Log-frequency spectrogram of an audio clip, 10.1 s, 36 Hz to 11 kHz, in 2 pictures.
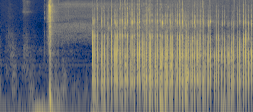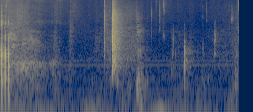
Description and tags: Taking a hits from the bong. Recorded with Neumann KMR 81 + Nagra Ares BB+ at 15cm.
